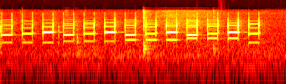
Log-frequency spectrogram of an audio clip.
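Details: Bell South clear Trimline telephone on a line analyzer during checkout and repair, redial pressed after flash: about thirteen clean, evenly spaced dual-tone beeps in under three seconds. Normal DTMF dialing.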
